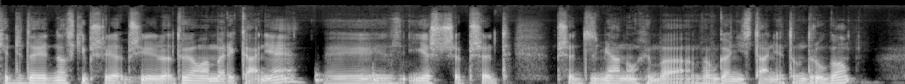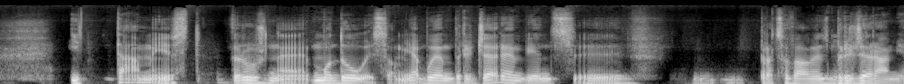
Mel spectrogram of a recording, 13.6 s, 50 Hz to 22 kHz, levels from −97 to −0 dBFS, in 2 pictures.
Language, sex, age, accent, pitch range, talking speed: Polish, male, 40-59, native, 105-125 Hz, 135 wpm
